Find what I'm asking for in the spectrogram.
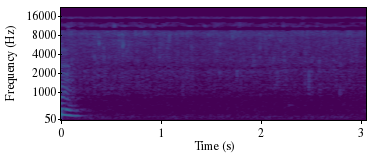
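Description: Chicken pieces frying in a pan with masala and coriander powder, a steady soft crackling hiss holding at an even level throughout after a brief louder start.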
